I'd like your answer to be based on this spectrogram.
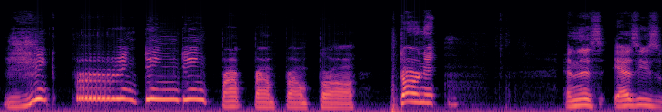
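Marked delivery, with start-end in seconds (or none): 0.1-3.5 mouth-made machine sound effects; slot machine noises. Acted. 4.0-4.4 high, loud mock-angry cry; acted frustrated yelp of a losing gambler; angry outburst. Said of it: "He's angry".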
